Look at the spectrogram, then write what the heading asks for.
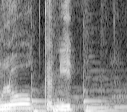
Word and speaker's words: โลกนิติ: กัน เลย ค่ะ โครง โลกนิติ อ่าน ว่า โครง โลกนิติ คำ นี้ นะ คะ นัก เรียน อาจ จะ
